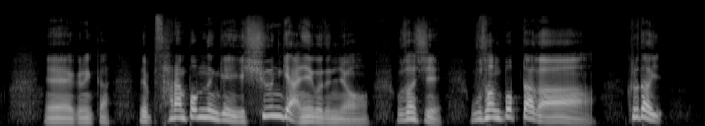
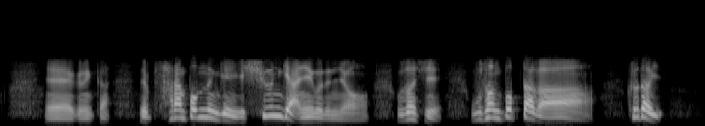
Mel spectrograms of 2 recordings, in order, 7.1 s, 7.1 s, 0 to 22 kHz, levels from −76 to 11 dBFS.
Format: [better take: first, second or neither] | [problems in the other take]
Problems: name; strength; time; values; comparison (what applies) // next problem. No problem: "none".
first | phone-call audio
